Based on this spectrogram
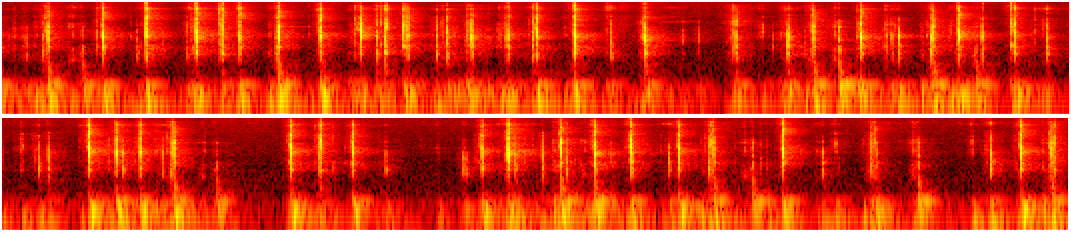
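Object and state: Mechanical keyboard with plastic keycaps.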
